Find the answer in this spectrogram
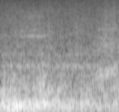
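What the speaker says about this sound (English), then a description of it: "can you hear the thunder?" Distant thunder rolls as a low, steady rumble. It is faint and continuous, with no talk over it.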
